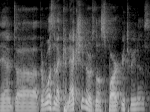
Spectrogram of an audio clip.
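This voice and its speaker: With lively intonation and a moderate pace, a man talks while audible room echo lingers around him. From Ecuador and El Salvador. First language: Spanish. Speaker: stand-up comedian. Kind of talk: stand-up. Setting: stage with audience.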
